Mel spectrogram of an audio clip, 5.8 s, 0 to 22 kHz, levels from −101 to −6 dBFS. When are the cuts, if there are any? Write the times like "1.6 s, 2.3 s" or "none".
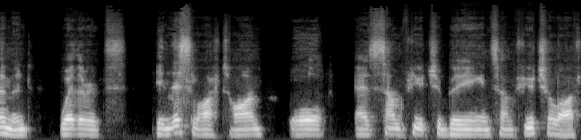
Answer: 1.5 s, 3.4 s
